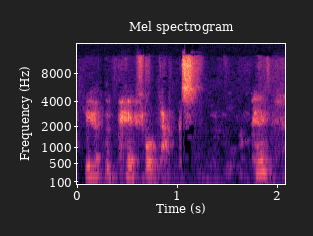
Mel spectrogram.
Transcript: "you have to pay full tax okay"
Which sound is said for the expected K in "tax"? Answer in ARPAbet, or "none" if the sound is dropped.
K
